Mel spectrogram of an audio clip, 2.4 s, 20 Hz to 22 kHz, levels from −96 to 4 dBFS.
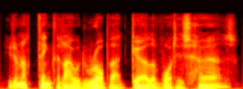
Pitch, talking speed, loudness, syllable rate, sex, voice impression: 105 Hz, 345 wpm, -16 LUFS, 6.1 syllables/s, male, masculine, adult-like, tensed, powerful, slightly hard, muffled, cool, intellectual, calm, mature, slightly friendly, reassuring, wild, lively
